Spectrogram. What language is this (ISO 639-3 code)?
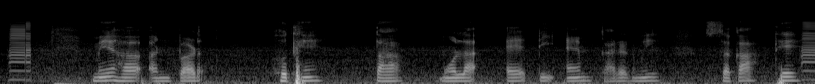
hne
